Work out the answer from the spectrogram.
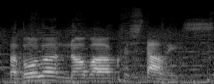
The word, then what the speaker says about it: Fabula Nova Crystallis: Fabula, I might be pronouncing this wrong, it's in Latin. Fabula Nova Crystallis. That's how you pronounce it.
